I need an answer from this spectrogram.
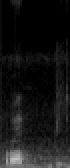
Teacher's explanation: तशदीद वाले हर्फ में दो आवाज़ें होती हैं, यानी कि इसमें दो बा होंगे, एक साकिन वाला, दूसरा बा ज़ेर वाला, ठीक है।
